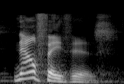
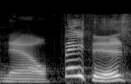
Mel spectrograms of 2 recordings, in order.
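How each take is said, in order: First: 'Now faith' is said joined, without a break. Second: There is a break after 'now'.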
